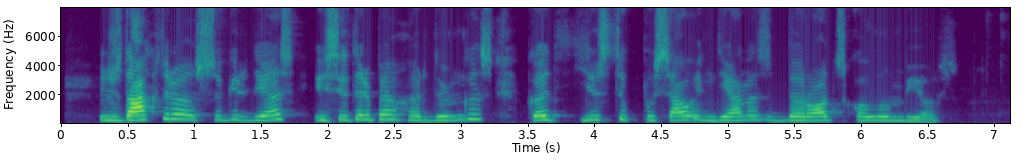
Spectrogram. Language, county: Lithuanian, Tauragė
